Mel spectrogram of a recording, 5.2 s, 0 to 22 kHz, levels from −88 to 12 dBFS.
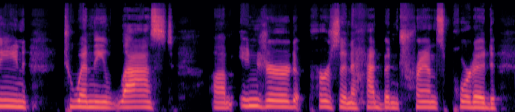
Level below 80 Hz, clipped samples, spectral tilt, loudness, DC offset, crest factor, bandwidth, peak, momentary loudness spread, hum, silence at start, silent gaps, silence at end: -64 dBFS; under 0.1%; -4 dB/octave; -21 LUFS; under 0.1%; 18 dB; 19.5 kHz; -4 dBFS; 9 LU; none; 0 s; 2.05-2.10 s; 0.2 s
